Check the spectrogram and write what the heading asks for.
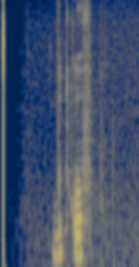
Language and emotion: Russian, neutral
